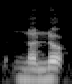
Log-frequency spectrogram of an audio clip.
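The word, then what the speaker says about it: Nynuk: When Mark Wahlberg was included in the lineup, the band went by Nanook, pronounced Nanook.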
